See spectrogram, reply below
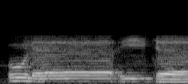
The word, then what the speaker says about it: أولئك: اولئك. اختنا محبه الحبيب بتقول اظهار شفوي، اظهار شفوي، اولئك ما فيها اظهار اختنا. نعم حرف لا ينطق، حرف لا ينطق.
